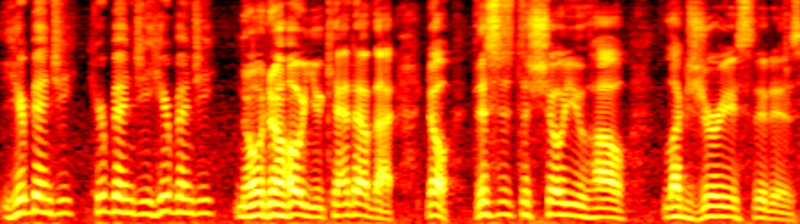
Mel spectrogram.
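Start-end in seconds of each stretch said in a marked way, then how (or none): 0.0-3.7 higher, sing-song mock call to a pet; teasing a dog. Teasing a dog with food he cannot have, mock sing-song calling. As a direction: dangle a treat and coo the dog's name. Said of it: "like being mean to a dog".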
